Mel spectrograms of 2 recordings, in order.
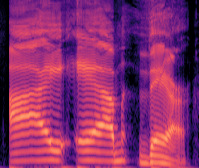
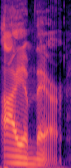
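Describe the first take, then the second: First: Each word stretched out very slowly; emphatic eagerness. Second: Said in the usual way. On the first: Retold or imitated. Telling friends how keen the reply was, drawn-out and emphatic. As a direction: drag out every word for emphasis. Eager answer to hangout invite.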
